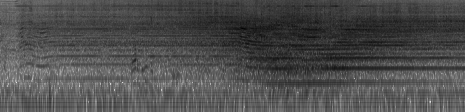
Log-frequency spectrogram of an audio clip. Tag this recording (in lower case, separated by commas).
airplane, speech, aircraft, outside, urban or man-made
